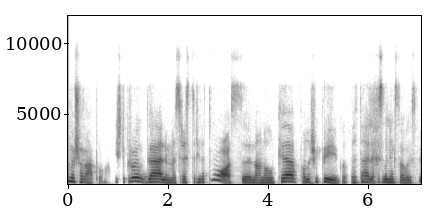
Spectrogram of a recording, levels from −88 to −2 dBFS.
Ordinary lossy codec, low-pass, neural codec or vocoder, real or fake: Opus, 16 kbps; 7.2 kHz; codec, 16 kHz, 1 kbps, X-Codec, HuBERT features, trained on balanced general audio; fake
